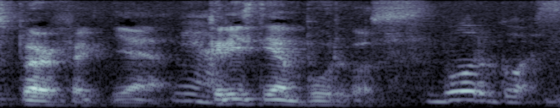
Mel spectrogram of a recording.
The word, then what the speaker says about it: Burgos: the incredible pleasure of sitting down with Christian Burgos from Mexico. Hello. 안녕하세요. 안녕하세요. Hello, Christian. Nice to have you. Did I pronounce your name correctly? It was perfect, yeah. Yeah. Christian Burgos. Burgos. Burgos.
